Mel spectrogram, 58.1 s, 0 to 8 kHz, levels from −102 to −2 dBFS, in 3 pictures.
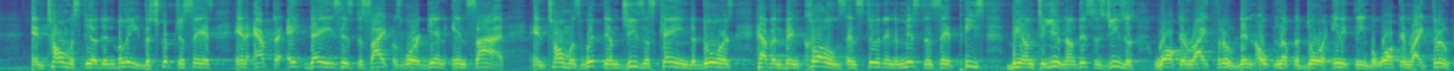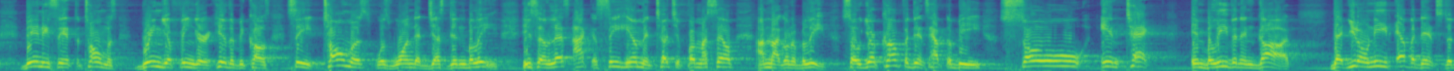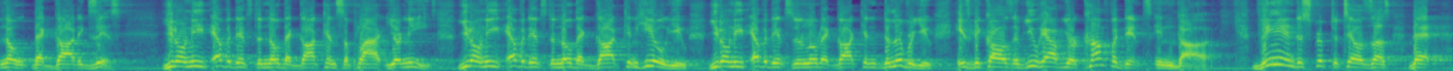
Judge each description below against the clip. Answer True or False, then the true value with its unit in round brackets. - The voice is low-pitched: False (165 Hz)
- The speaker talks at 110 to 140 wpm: False (165 wpm)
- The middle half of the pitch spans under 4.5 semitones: True (4.0 semitones)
